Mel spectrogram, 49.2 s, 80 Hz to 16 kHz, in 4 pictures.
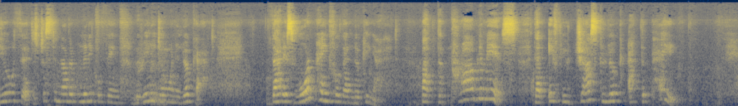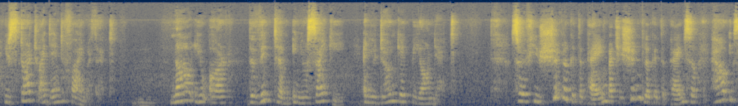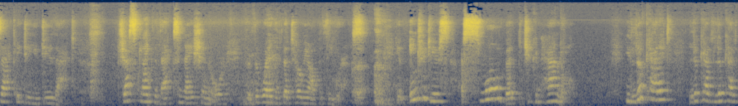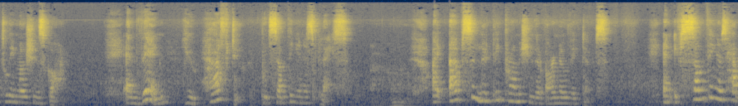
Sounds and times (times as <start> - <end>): Speech: 0.0 - 3.6, 4.4 - 11.4, 12.4 - 20.0, 20.8 - 25.9, 26.6 - 34.2, 35.0 - 38.1, 39.0 - 47.1, 48.0 - 49.2.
